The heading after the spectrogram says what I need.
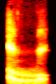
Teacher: Dileburkan artinya tidak dibaca. Kita tidak baca arrahman alrahim tapi arro langsung ke ro.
